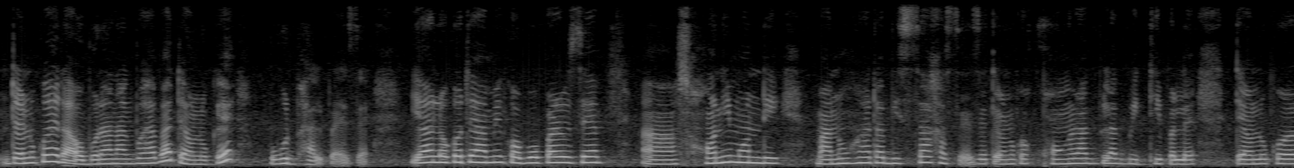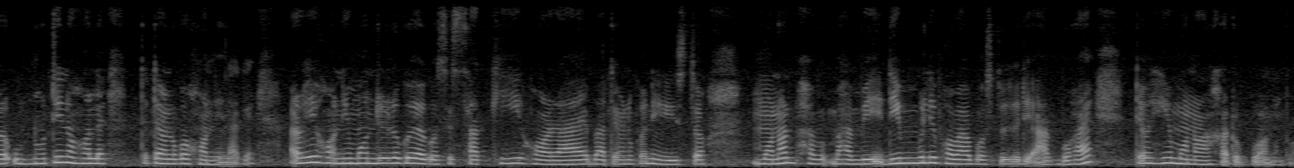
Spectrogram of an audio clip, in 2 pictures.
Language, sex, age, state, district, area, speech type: Assamese, female, 18-30, Assam, Lakhimpur, rural, spontaneous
